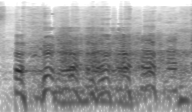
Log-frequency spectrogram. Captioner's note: chuckles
